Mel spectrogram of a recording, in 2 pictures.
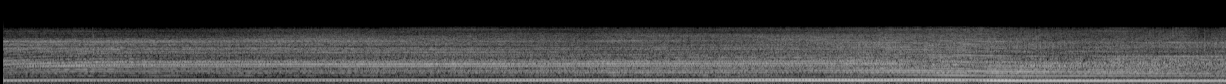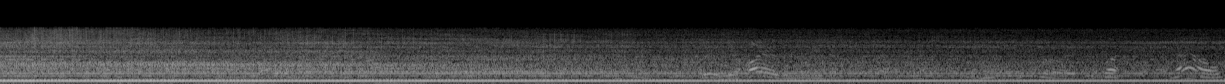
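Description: Vector 627 ultralight aircraft's engine and propeller running at takeoff power, growing louder as it approaches, dropping in pitch as it passes about ten seconds in, then fading steadily as it climbs away.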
